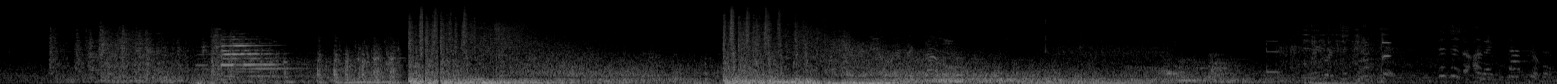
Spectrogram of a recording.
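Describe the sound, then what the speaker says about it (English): Tirpitz battleship firing high-explosive shells in the naval video game World of Warships: Legends, heavy booming salvos with long rumbling decay, loud and repeated across the scene over game sounds. "This Tirpitz shooting HE?"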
